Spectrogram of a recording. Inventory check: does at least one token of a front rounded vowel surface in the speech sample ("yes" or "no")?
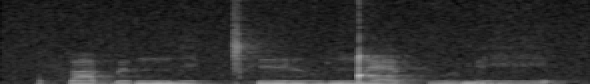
yes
